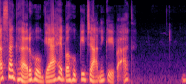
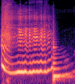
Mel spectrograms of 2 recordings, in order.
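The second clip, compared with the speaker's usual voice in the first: high rising giggle; silly high laugh; giggling laugh; 3 dB louder than usual. Acted. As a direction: burst into a gleeful giggle. Daughter-in-law laughs at her joke.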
